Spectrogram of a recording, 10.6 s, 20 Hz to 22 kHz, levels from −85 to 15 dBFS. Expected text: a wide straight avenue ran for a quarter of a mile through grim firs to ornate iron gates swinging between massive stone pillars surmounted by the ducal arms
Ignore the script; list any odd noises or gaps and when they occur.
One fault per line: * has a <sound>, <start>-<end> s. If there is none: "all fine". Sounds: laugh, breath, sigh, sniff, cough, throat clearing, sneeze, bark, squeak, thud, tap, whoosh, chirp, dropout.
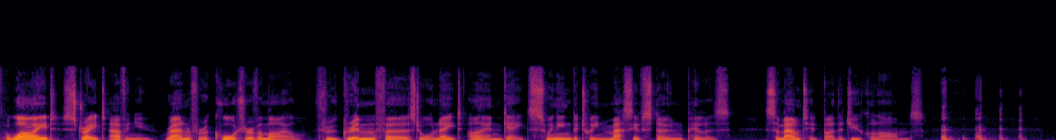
* has a laugh, 9.4-10.3 s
